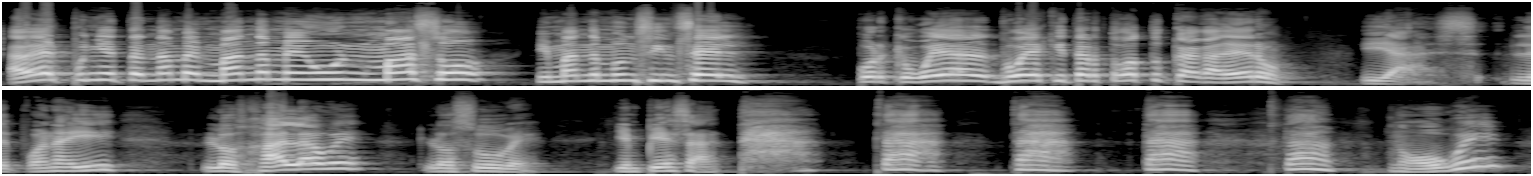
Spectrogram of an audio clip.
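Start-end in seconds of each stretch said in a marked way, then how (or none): 0.0-6.5 high, exasperated shouted order; annoyed boss calling down. Retold or imitated. Master builder demanding tools from his helper, annoyed. Maestro grita órdenes desde arriba. 11.3-14.3 short spaced "ta" knocks; imitated hammer blows. Master builder chiselling the wall, imitated knocking. Imita golpes de mazo y cincel.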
